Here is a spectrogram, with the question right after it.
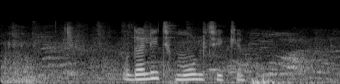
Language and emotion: Russian, neutral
